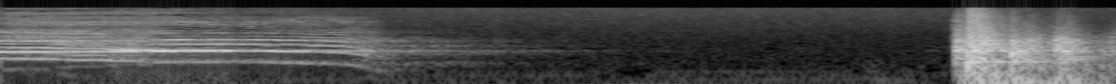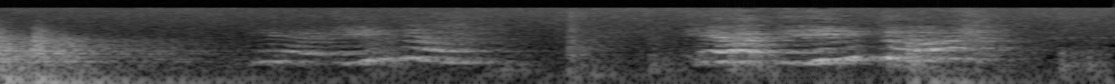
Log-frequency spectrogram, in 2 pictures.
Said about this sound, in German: Jetzt hat er die Schubladen runtergeschmissen.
